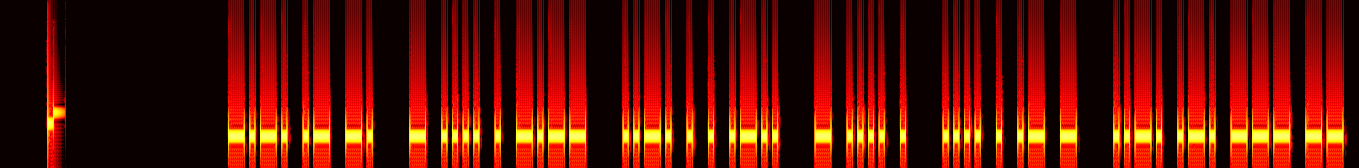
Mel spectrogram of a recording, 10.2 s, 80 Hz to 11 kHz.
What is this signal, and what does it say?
Morse code, heard as a keyed tone, about 30 wpm, 700 Hz. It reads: CAN THEY FEEL THE HEAT FROM
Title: Sentences from Top 1000 Words - Review Part 3 - 30wpm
